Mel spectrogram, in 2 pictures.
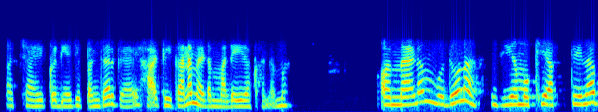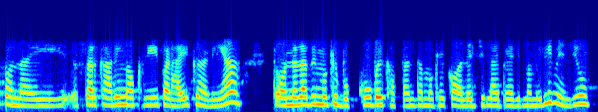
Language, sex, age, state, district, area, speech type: Sindhi, female, 18-30, Madhya Pradesh, Katni, urban, conversation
